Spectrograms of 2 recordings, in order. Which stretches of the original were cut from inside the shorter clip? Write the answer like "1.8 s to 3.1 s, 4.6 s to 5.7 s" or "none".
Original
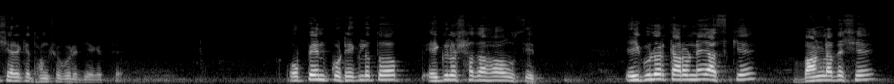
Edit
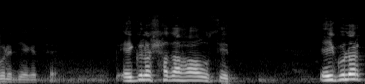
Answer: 1.7 s to 4.1 s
